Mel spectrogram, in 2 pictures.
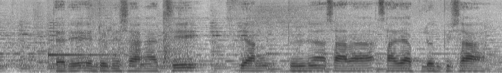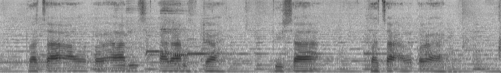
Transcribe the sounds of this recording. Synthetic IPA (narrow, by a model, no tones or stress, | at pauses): d̥a̤ɾiind̪onesiaŋḁd͡ʒ̥i̤ | jaŋd̪̥uniɲasasajab̥ə̤lʊmb̥isa | b̥a̤t͡ʃaːlkoɾʔansə̥kaɾaŋsud̥a̤h | b̥isa | b̥at͡ʃaːlkoɾan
